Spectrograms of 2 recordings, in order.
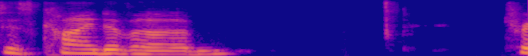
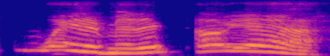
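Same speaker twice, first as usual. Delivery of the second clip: higher, louder quoted double take; acted-out reaction; 7 semitones higher, 5 dB louder than usual. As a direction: act out a sudden second thought, pitched up. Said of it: "And I'm going like".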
